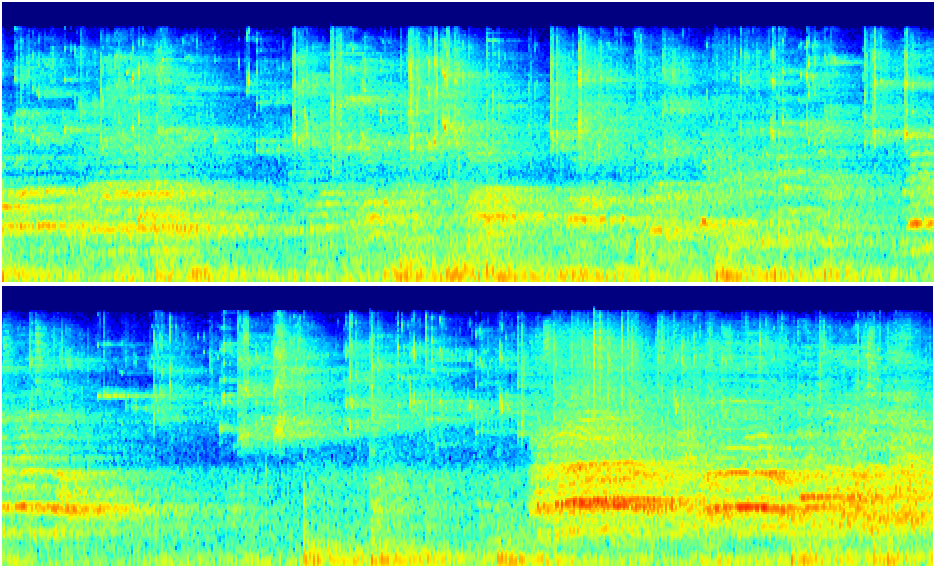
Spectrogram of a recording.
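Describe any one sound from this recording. A basketball bounces on a wooden floor in an echoing hall.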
